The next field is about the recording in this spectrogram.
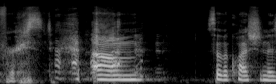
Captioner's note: laughter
